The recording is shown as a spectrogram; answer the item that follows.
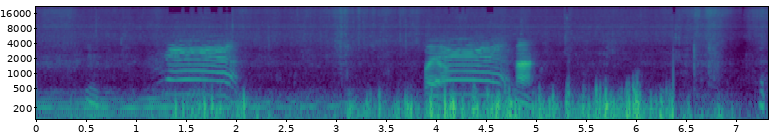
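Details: Pet goat, said to be very thirsty, out in the middle of a field on a hot day; two wavering bleats about three seconds apart, over heavy low rumble and a man talking.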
